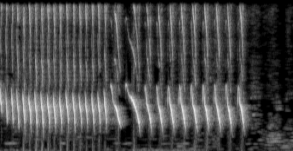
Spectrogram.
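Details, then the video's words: Canary singing for young birds learning their song: a fast, even trill of about twenty pulses a second, shifting into slower downward-sweeping notes, then quiet. "paud kenari belajar bunyi cocok sekali di pancing suara ini"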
